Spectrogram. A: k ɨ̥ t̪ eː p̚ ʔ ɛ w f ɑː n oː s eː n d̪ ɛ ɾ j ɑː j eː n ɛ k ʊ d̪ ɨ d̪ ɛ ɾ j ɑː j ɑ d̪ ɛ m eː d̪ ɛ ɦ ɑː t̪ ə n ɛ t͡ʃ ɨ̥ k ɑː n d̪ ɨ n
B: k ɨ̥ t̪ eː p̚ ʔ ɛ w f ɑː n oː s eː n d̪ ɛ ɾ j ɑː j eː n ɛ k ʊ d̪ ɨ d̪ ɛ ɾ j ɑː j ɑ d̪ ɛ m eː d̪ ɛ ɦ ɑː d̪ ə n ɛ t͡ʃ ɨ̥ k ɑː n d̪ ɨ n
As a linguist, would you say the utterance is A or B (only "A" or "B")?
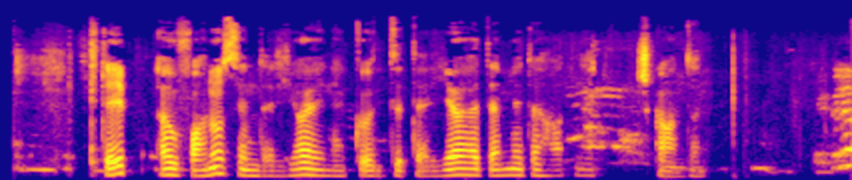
A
